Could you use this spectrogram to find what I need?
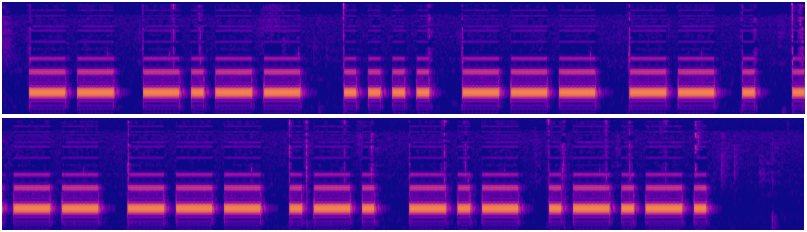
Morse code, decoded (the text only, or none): MY HOMEWORK <AR>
